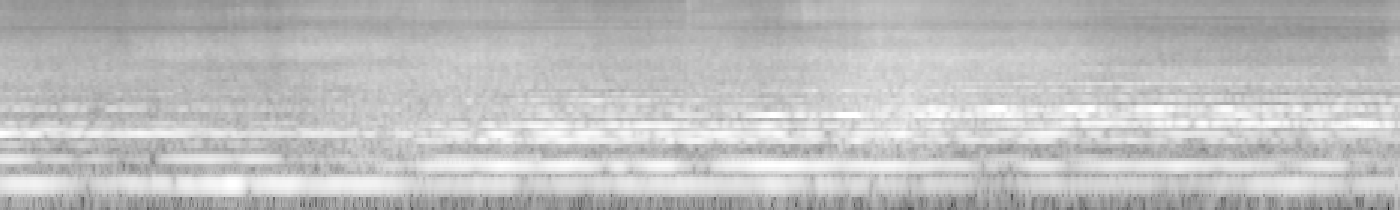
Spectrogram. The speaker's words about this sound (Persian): موجای کف‌آلود دریا پاهاتون رو گرم میکنه. آب دریا آروم آروم بالا میاد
